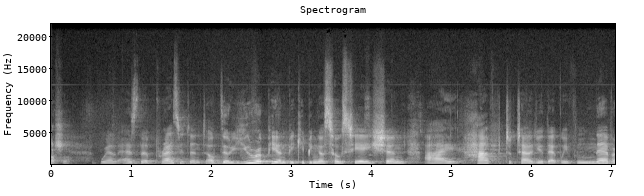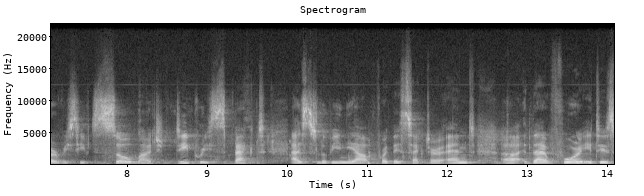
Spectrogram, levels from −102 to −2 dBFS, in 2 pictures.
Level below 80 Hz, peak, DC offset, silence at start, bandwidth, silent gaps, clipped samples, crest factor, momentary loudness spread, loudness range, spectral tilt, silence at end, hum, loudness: -88 dBFS; -2 dBFS; under 0.1%; 0 s; 19 kHz; none; under 0.1%; 22 dB; 9 LU; 3 LU; -2.5 dB/octave; 0 s; none; -23 LUFS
